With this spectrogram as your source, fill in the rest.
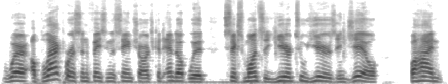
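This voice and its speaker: A man with a somewhat high voice lays out his point in a long, casual debate. He keeps restarting his sentences and checking in with "right?" as he goes. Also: a bit bright. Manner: explains at length, many restarts and tag questions. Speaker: guest.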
